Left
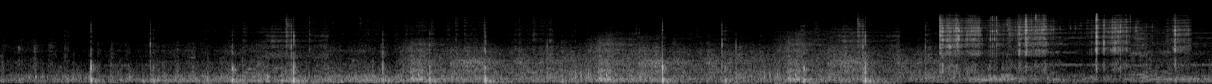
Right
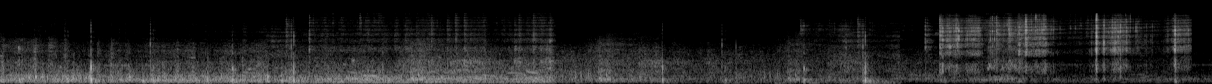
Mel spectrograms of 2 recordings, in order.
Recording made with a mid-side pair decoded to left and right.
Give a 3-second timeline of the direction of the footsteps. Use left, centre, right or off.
centre, left, left, centre.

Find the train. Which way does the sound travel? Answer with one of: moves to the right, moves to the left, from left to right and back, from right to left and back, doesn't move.
moves to the left.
